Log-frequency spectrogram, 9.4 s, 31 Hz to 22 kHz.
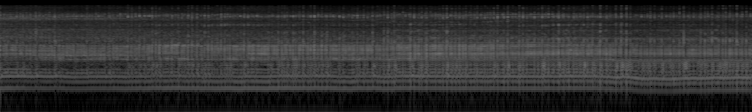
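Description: An Evolution 46 glow engine on a model airplane idles steadily with a buzzy, constant drone, its speed dropping slightly near the end as the idle is lowered.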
